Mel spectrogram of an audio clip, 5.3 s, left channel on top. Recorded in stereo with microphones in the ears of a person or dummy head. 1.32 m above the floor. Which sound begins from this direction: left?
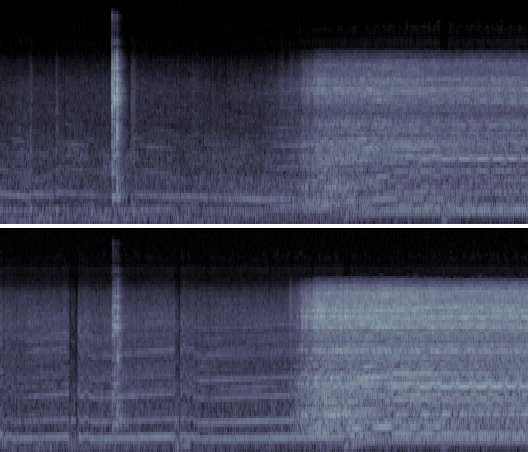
A camera shutter, at 1.1 s.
